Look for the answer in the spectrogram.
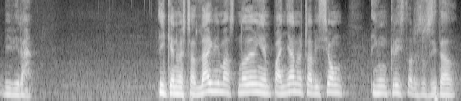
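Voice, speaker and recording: A Guatemalan man preaches a sermon in a fairly high voice. His tone is mellow and soft-edged. He keeps turning to address his congregation as brothers and sisters. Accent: Guatemalan Spanish. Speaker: pastor.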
